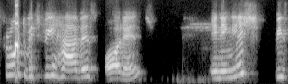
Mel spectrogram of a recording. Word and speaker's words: orange: we all know that the sound of g in french is jer right so orange in french is orange okay so we have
